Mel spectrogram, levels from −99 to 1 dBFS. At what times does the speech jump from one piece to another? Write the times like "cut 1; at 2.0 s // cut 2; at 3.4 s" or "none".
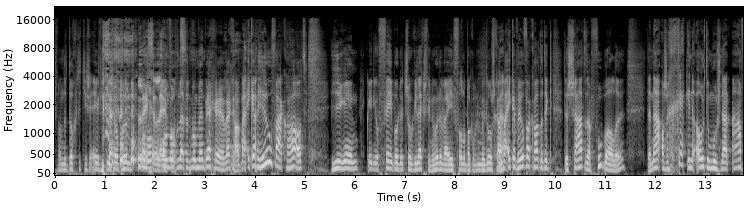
cut 1; at 3.0 s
